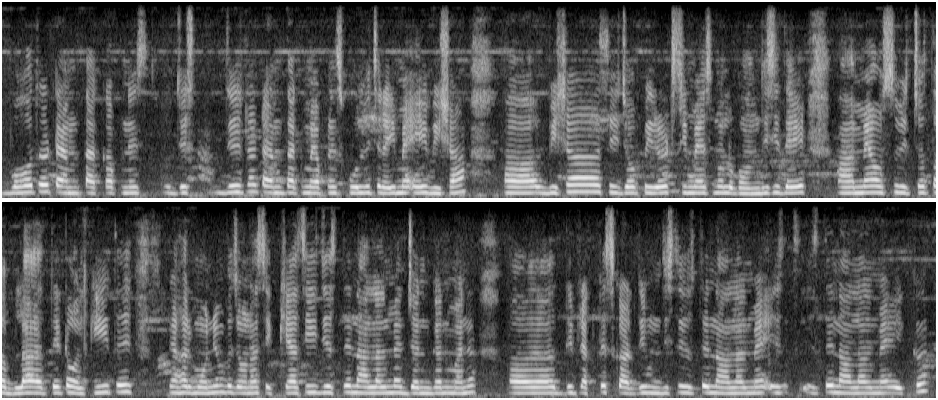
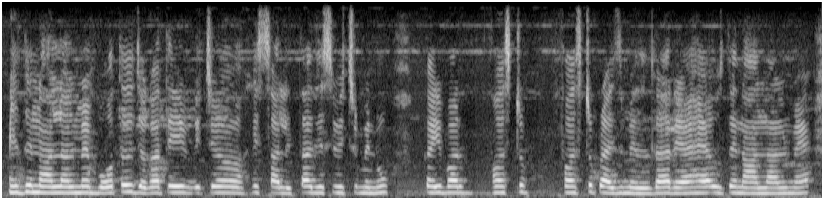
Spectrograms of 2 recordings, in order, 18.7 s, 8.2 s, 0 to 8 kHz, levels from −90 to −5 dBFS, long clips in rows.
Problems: constant background noise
